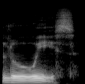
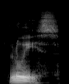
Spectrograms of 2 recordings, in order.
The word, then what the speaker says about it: Luis: And for the last time in this lesson, I'll say that English speakers have the tendency to break these diphthongs up, pronouncing them like ciudad, diurno, ruido, arruinado, and Luis, when they should be pronounced more like ciudad, diurno, ruido, arruinado, and Luis.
